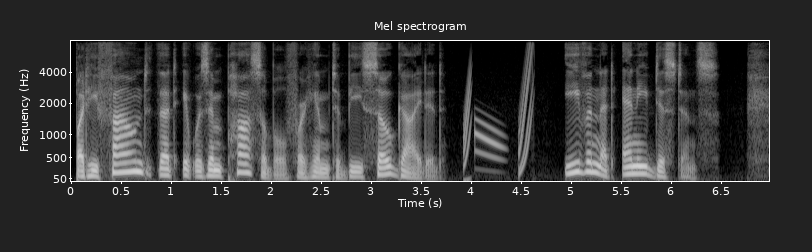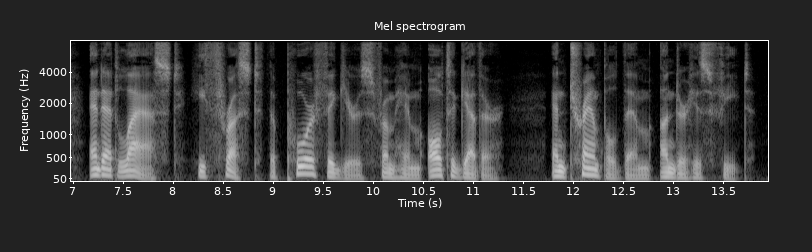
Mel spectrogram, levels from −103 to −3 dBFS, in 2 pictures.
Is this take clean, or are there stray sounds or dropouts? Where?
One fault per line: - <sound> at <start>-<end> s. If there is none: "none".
- chirp at 3.9-4.6 s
